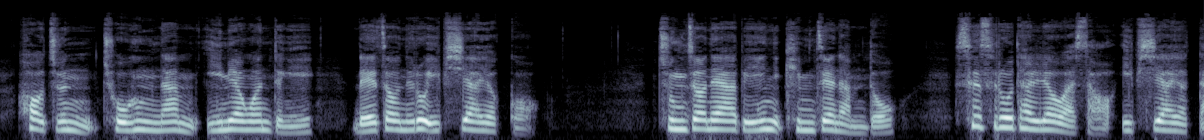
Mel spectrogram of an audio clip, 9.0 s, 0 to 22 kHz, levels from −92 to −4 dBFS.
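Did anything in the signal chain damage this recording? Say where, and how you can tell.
No, no chain damage audible.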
